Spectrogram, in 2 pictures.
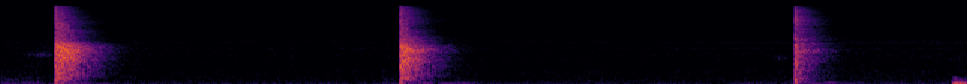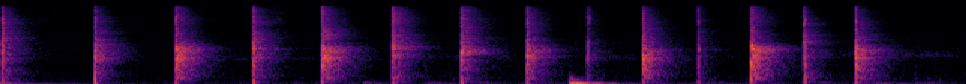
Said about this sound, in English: One clap, with a bunch of booty slaps.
